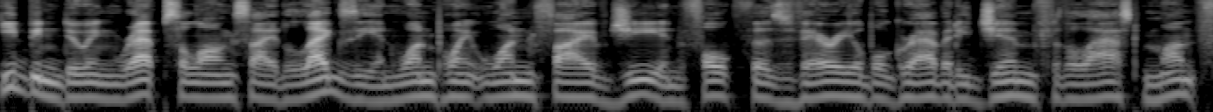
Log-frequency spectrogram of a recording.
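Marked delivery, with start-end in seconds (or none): none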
